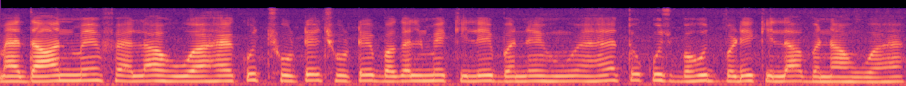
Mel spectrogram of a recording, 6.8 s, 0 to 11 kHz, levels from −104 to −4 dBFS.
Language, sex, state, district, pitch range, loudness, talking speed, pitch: Hindi, female, Maharashtra, Chandrapur, 195-215 Hz, -19 LUFS, 195 wpm, 205 Hz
